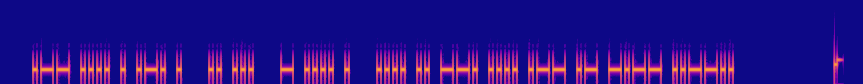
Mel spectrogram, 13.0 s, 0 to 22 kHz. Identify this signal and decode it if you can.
Morse code, heard as a keyed tone, about 20 wpm, 700 Hz. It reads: WHERE IS THE HIGHWAY?
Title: Sentences from Top 1400 Words 20wpm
